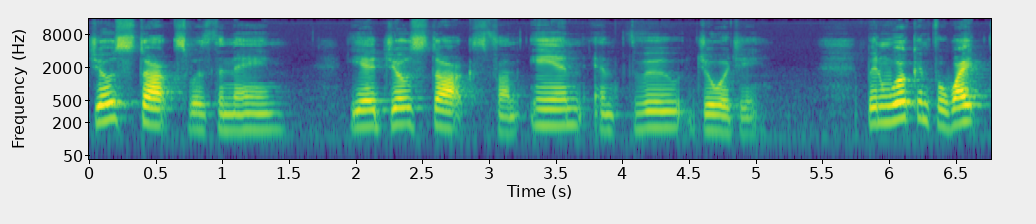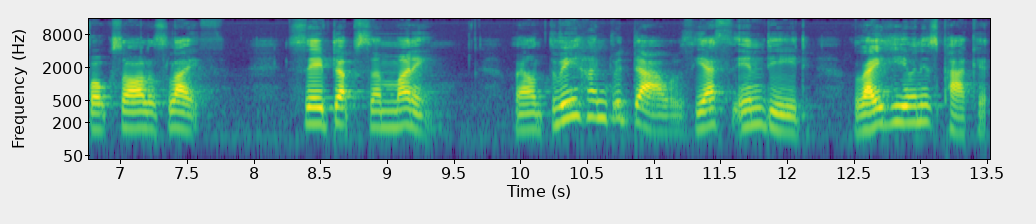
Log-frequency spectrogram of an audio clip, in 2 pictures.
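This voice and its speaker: On a very clean recording with a silent background, a woman with an unremarkable speaking voice speaks at a fairly slow pace and a fairly low pitch with lively intonation. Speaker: college professor and author. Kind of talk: literary narration.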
